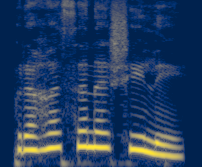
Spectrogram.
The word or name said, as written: ಪ್ರಹಸನಶೀಲ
